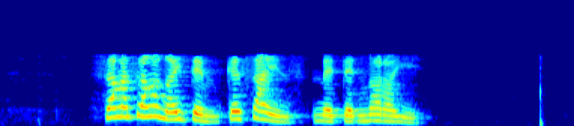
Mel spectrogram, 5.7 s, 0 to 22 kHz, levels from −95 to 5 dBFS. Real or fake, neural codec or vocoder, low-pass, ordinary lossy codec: real; none; 3.6 kHz; AAC, 32 kbps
